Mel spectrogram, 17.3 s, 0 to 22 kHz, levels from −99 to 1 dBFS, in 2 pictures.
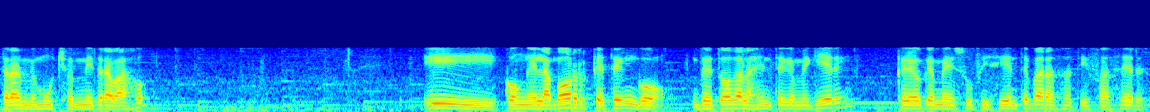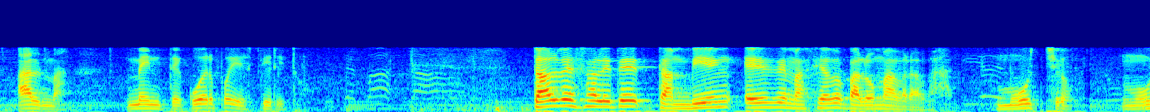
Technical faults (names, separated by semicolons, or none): repeated packet loss (robotic sound)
